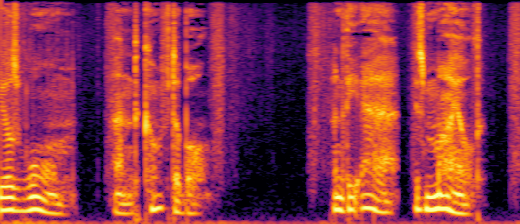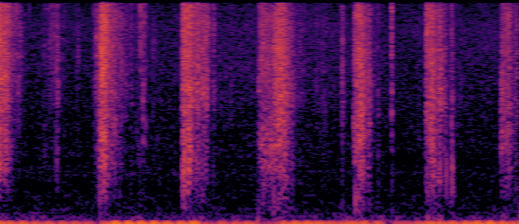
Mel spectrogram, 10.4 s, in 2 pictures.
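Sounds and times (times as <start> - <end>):
speech: 0.0 - 2.3, 3.3 - 5.2
footsteps crunching through snow: 2.0 - 3.4, 4.7 - 10.3.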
